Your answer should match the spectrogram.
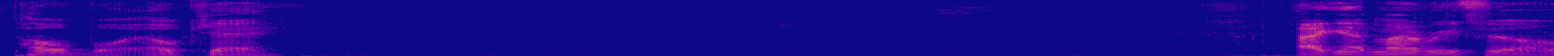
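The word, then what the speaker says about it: po' boy: his refill right here it's pronounced po-boy okay I got my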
